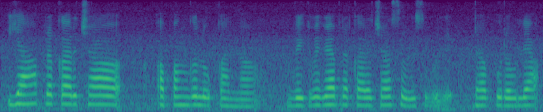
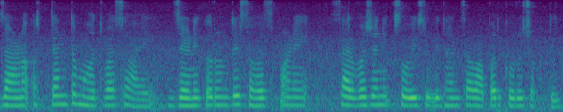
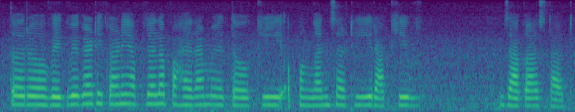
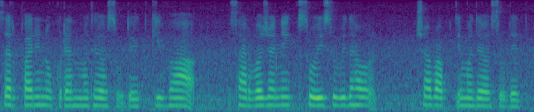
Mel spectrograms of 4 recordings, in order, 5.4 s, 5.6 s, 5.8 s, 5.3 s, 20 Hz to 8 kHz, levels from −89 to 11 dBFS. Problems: none marked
